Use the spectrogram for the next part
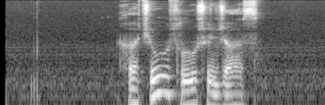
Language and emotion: Russian, sad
